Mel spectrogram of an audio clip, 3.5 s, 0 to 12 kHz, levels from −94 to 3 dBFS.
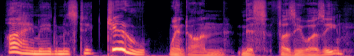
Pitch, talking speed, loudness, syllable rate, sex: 125 Hz, 170 wpm, -19 LUFS, 4.8 syllables/s, male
